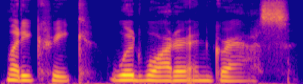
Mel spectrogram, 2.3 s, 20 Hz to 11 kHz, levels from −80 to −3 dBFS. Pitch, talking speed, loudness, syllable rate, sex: 175 Hz, 130 wpm, -17 LUFS, 4.0 syllables/s, female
